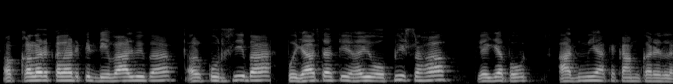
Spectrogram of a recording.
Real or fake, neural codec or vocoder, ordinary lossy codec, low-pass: real; none; none; 5.4 kHz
